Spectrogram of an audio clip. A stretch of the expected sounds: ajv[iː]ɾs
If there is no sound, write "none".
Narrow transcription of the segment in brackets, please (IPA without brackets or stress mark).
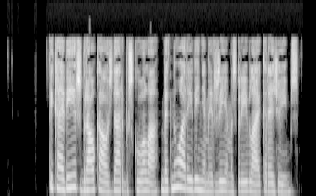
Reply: iː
